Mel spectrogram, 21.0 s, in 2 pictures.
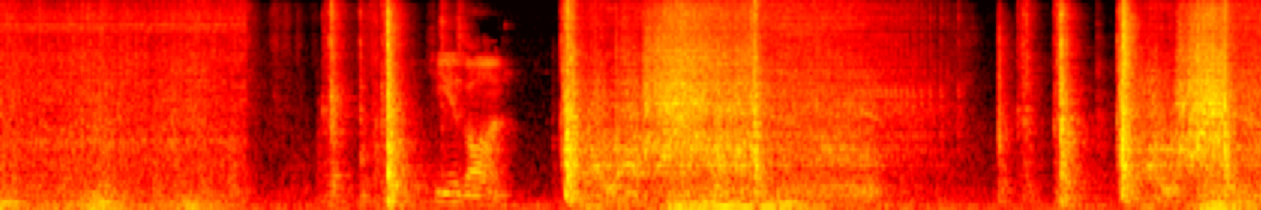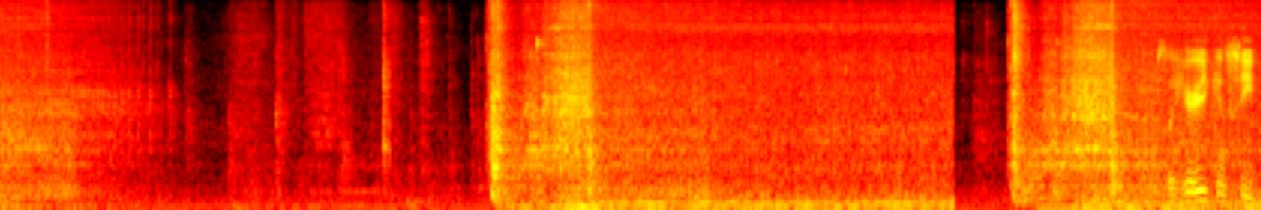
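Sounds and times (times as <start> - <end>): engine cranking on starter: 4.7 - 8.0, 9.3 - 11.9, 14.6 - 21.0.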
